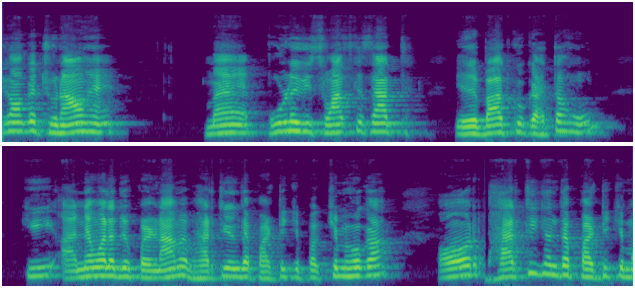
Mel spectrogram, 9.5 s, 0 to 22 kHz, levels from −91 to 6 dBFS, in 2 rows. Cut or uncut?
cut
